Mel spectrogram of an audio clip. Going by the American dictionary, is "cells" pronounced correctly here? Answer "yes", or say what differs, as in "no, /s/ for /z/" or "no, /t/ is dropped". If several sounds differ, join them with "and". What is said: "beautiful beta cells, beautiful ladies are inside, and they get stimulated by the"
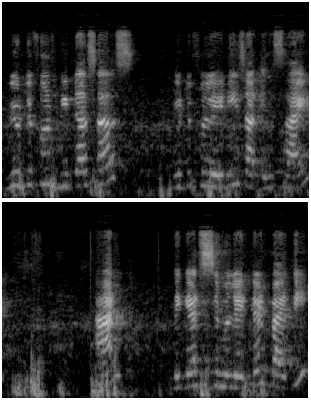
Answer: no, /l/ is dropped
